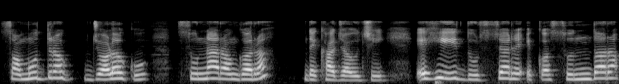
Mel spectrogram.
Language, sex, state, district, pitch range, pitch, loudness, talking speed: Odia, female, Odisha, Khordha, 220-275 Hz, 245 Hz, -16 LUFS, 115 wpm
